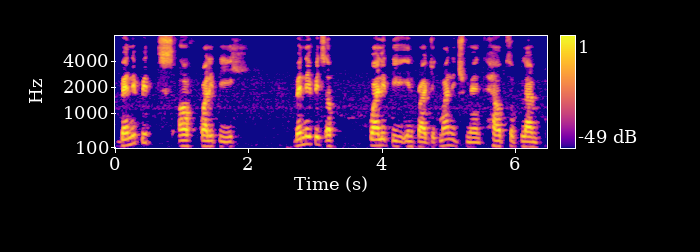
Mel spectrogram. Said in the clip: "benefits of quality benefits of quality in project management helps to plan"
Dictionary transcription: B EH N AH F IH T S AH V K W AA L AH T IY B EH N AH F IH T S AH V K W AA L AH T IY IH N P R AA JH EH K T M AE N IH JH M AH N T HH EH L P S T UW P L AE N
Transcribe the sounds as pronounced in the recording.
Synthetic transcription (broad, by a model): B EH N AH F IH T S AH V K W AA L AH T IY B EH N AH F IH T S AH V K W AA L AH T IY IH N P R AA JH EH K T M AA N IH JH M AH N T HH EH L P S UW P L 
